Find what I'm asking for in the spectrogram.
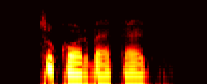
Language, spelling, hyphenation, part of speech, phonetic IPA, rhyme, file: Hungarian, cukorbeteg, cu‧kor‧be‧teg, adjective / noun, [ˈt͡sukorbɛtɛɡ], -ɛɡ, Hu-cukorbeteg.ogg
- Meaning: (adjective) diabetic (having diabetes); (noun) diabetic (a person with diabetes)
